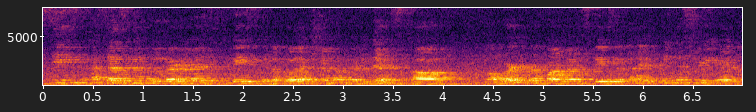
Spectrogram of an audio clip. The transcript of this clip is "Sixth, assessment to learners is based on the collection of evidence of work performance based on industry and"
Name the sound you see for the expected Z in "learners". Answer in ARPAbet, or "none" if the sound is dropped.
none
